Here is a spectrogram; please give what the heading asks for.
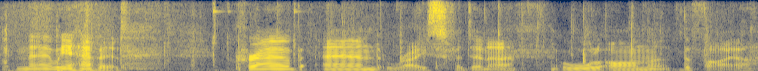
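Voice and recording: A man with vocal fry, ordinary pitch variation and a slow pace. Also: medium pitch for a man.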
